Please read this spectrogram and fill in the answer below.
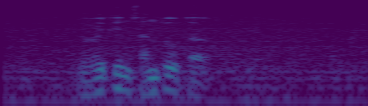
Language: Chinese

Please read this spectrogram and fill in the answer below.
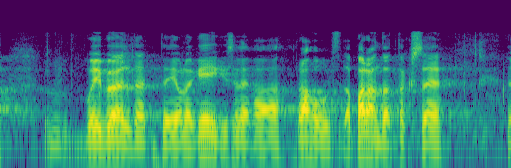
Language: Estonian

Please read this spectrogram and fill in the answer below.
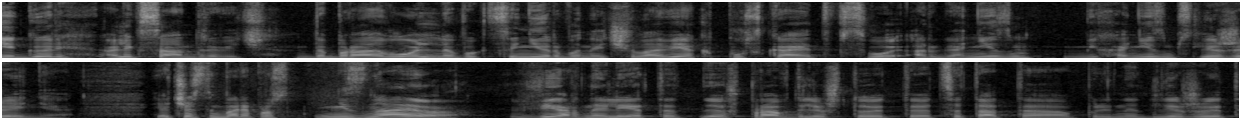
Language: Russian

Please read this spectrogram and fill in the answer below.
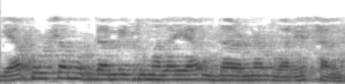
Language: Marathi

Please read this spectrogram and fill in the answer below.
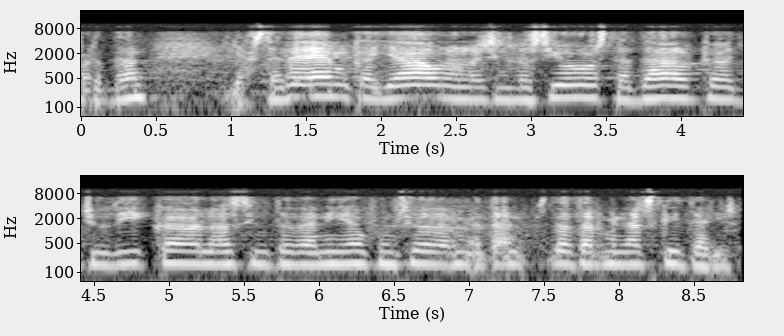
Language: Catalan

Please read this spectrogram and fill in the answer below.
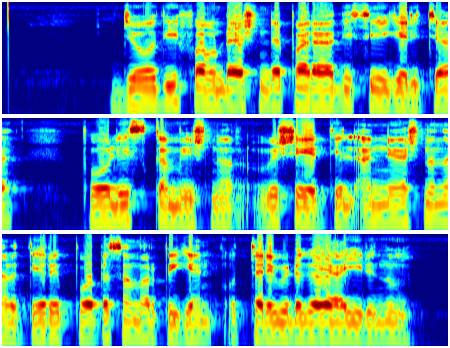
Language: Malayalam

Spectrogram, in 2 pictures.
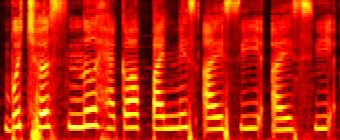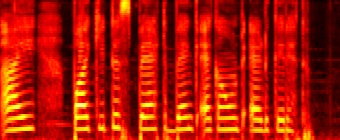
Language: Kashmiri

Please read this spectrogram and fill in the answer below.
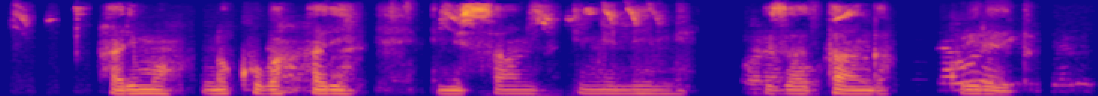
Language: Kinyarwanda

